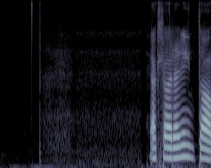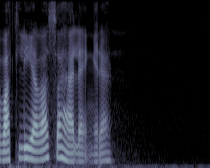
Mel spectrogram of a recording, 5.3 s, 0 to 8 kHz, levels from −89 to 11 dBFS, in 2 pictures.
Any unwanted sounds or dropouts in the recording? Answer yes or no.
no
